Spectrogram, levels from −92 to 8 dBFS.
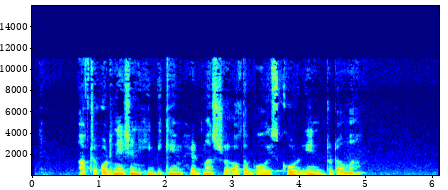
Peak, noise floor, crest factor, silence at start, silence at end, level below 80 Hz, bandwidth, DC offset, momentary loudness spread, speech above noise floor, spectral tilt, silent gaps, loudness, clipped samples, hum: -10 dBFS; -63 dBFS; 18 dB; 0.7 s; 1.15 s; -56 dBFS; 11.5 kHz; under 0.1%; 5 LU; 37 dB; -6.5 dB/octave; none; -27 LUFS; under 0.1%; none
